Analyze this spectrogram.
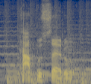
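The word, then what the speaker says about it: カプセル: The accent, luckily, is still on the ka, regardless. So yeah, capsule, capsule, kapuseru, high, and everything else low.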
